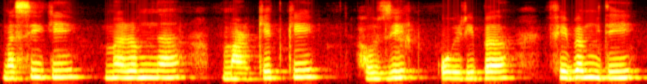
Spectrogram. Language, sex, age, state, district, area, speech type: Manipuri, female, 30-45, Manipur, Tengnoupal, rural, spontaneous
